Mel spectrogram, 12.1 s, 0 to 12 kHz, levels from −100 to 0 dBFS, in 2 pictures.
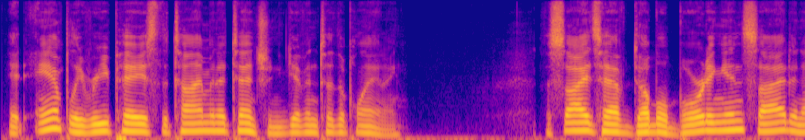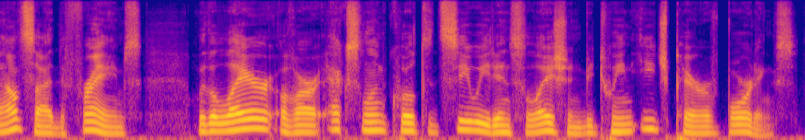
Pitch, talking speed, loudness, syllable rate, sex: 135 Hz, 175 wpm, -17 LUFS, 5.5 syllables/s, male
